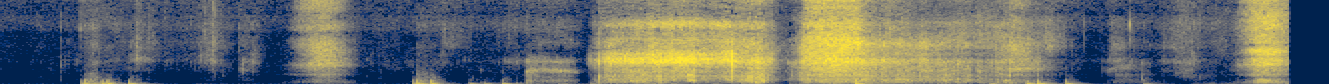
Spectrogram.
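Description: Several wet, explosive sneeze bursts, then a long forceful nose blow in a small room. Sneezing with nasal discharge cleared by blowing.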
